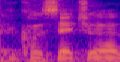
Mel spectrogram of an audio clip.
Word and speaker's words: Cosecha: Yeah, Cosecha, the 149 or the 151?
